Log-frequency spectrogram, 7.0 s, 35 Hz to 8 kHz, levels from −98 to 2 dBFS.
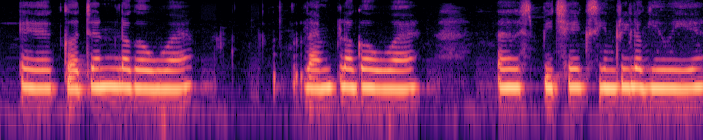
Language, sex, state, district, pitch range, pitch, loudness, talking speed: Hindi, female, Jharkhand, Sahebganj, 265-275 Hz, 270 Hz, -18 LUFS, 135 wpm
